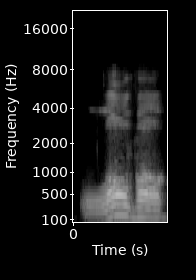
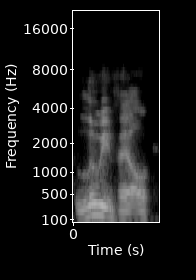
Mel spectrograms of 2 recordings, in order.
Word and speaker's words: Louisville: love that because this past weekend I was just in Louisville, Kentucky, not Louisville. It's like everyone else in the country. If you say how do you pronounce Louis, they'll say Louis. And if you go to that part of the country, you say how do you pronounce Louis, they'll say Lol.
